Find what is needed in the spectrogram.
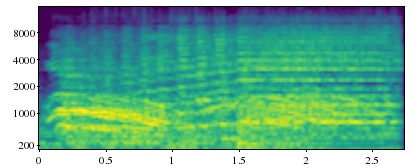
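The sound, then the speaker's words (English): A large baseball crowd erupts in a loud, sustained roar of cheering and yelling for Casey as he advances to the bat, many voices blending into a dense wall of sound that stays steady for a few seconds. “Then from Casey, the gladdened multitude Casey, went up a joyous yell.”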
